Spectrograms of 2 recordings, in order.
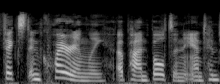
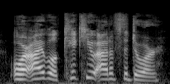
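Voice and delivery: plain reading voice

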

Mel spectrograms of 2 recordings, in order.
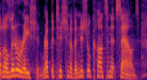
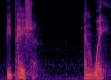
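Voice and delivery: much softer, calm reply; God answering his people, soft and calm; 8 semitones lower, 14 dB quieter than usual. Pretend. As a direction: say it soft and still. God's reply voiced.

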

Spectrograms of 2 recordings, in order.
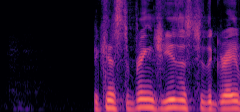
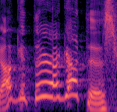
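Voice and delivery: much higher, breezy and unbothered; carefree Jesus; 14 semitones higher than usual. Retold or imitated. Jesus telling disciples not to worry, airy high voice. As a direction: toss it off lightly, a confident high shrug. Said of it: "He's like".

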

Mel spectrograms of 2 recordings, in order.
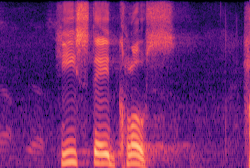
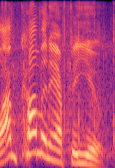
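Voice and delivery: mildly raised, forceful preacher's threat; defiant challenge; 7 semitones higher, 4 dB louder than usual. Acted. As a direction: stand up to the devil. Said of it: "I tell the devil".

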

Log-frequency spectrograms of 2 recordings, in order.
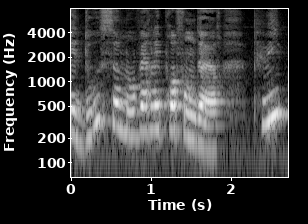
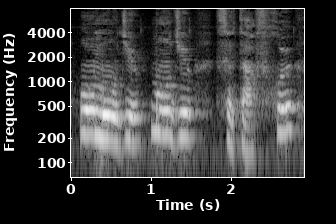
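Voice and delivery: doleful murmur. Acted. Fred on his knees moans in despair, a doleful murmur. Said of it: "murmurait-il d'une voix dolente".

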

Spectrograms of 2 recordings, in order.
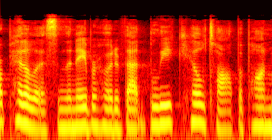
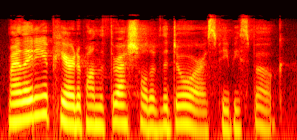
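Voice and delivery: ordinary delivery

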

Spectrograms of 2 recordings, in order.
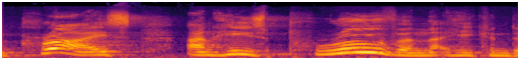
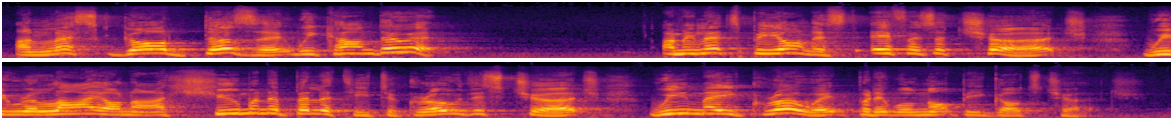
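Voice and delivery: louder, higher preaching push; full-force preaching; 3 semitones higher, 5 dB louder than usual. Acted. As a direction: drive the point home to the church.

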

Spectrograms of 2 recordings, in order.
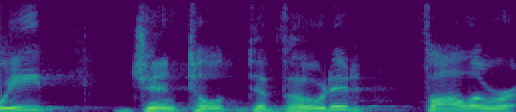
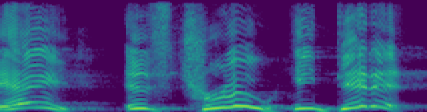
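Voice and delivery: high, breathless joyful news; women running to tell everyone, excited; 11 semitones higher, slower than usual. Acted. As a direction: burst out with the good news.

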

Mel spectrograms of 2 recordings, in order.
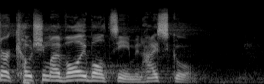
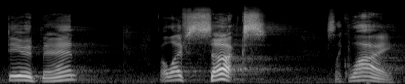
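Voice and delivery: put-on whiny teen; 8 dB louder, slower than usual. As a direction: wail the last words like a heartbroken kid. Teen whining to mentor.

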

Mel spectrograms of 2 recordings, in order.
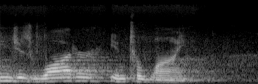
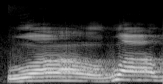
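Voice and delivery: stunned whoa; 4 dB louder than usual. Retold or imitated. Nathanael stunned by realization.

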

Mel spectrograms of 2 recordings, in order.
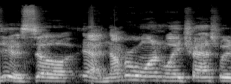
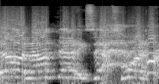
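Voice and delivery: loud, high, laughing protest; laughing shout; 13 semitones higher, 9 dB louder than usual. Real, not acted.

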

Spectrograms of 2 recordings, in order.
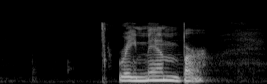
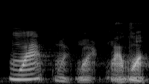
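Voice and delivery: donkey bray; 5 dB quieter than usual. Retold or imitated. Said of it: "I was like the donkey".

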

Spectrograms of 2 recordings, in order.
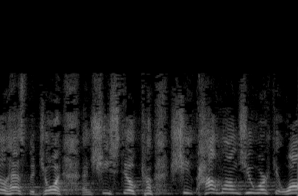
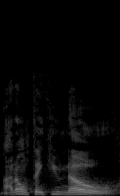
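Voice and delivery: voicing Job; 6 semitones lower, 6 dB louder than usual. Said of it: "Job said".

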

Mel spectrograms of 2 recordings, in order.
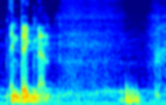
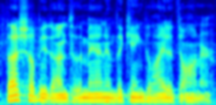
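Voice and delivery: lower, softer, grudging delivery; reluctant mutter; 11 semitones lower, 5 dB quieter than usual. Retold or imitated. Haman leading Mordecai, grudging and reluctant. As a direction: force the words out unwillingly. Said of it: "With Mordecai".

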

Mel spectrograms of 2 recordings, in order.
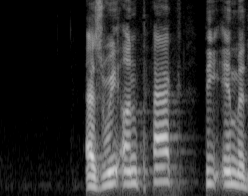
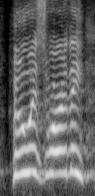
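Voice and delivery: loud, high ringing challenge; calling out; 9 semitones higher, 8 dB louder than usual. Acted. Preacher repeating the angel's question to all creation, loud high cry.

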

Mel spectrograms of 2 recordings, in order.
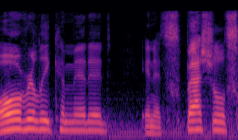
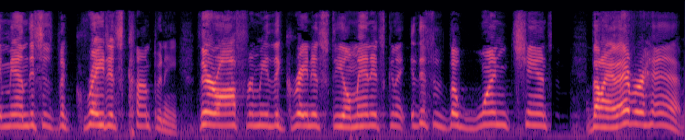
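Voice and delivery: eager husband pitch; 6 semitones higher than usual. Retold or imitated. Husband pitching the big deal to the preacher, eager and high. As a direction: sell it like the deal of a lifetime. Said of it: "I'll say".

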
